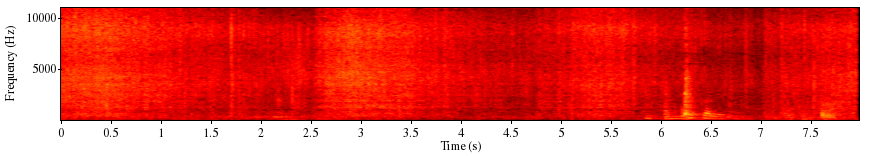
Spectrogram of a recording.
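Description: Fish curry being stirred in a pan with coriander and curry leaves, a steady scraping stir over continuous sizzling frying, close and moderately loud, with a few sharper clinks of the spoon against the pan near the end.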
